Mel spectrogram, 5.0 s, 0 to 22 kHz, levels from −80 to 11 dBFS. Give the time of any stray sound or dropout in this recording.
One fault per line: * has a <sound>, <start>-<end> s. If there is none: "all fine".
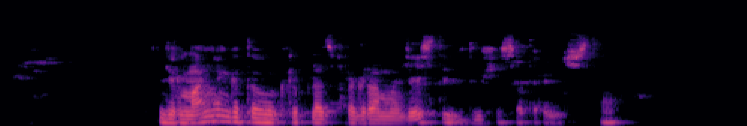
all fine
